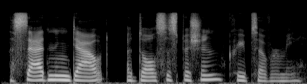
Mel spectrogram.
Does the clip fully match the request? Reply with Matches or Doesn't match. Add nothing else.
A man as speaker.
Doesn't match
